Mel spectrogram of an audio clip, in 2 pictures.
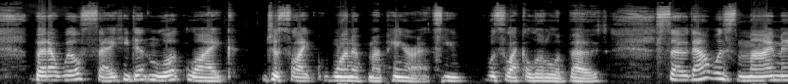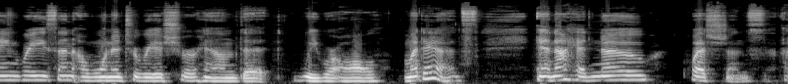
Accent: Savannah, Georgia, United States; I'm from Savannah, Georgia, and I'm 67 years old.

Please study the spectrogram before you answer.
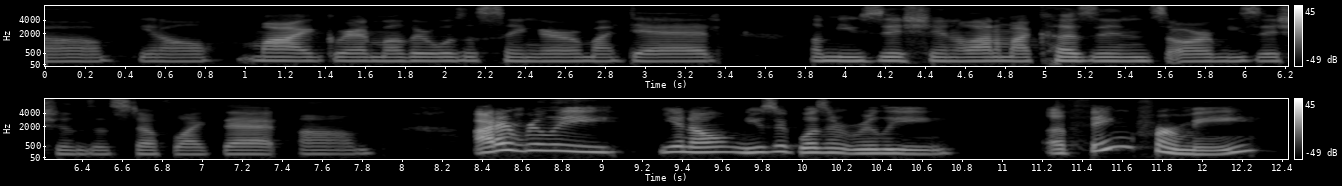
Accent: Long Beach, California, United States; now in Los Angeles, United States; even though I grew up in Long Beach, I still come around, you know, every other week. But I live downtown in downtown L.A.

